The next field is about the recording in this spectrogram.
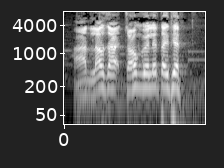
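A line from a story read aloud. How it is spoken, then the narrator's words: Sudden shout. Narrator (Vietnamese): một bóng đen tiếng hét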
